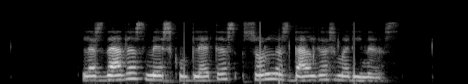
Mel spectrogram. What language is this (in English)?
Catalan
